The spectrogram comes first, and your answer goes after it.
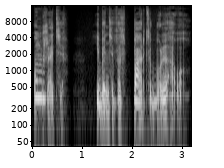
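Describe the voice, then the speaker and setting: A woman's voice: high voice, unhurried, gravelly, darkish tone, no echo, studio quality, voice pushed up. A woman reading an audiobook, voicing a frightened, traumatized little girl who speaks in a trembling whisper.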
